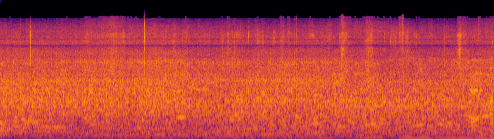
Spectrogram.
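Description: A group of men and women chatter nearby outdoors.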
